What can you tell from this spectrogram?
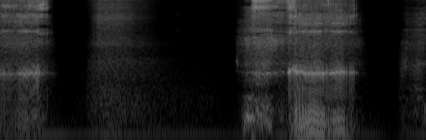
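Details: Person who claims they don't snore that loudly, snoring: loud rattling snores on the in-breath, separated by quieter out-breaths and pauses.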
